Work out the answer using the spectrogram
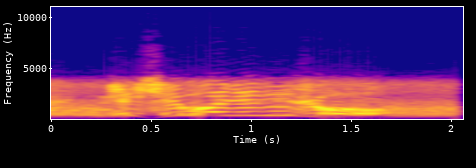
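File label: searchlite, mood high, Russian; War Thunder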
